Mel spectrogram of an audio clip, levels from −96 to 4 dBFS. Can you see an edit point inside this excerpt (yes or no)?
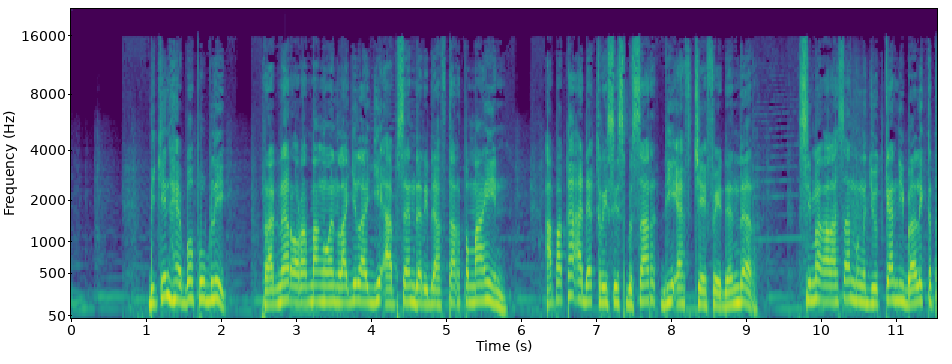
yes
